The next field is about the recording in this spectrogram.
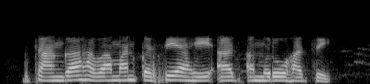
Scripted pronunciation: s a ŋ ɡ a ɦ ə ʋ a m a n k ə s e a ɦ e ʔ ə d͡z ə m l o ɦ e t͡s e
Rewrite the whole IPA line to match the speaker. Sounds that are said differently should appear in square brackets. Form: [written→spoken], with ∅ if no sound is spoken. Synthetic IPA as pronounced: s a ŋ ɡ a ɦ ə ʋ a m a n k ə s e a ɦ e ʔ [ə→a] d͡z ə m [l→ɾ] o ɦ [e→a] t͡s e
